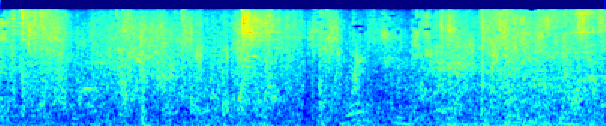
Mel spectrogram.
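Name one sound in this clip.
A tower crumbles with a heavy crash.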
